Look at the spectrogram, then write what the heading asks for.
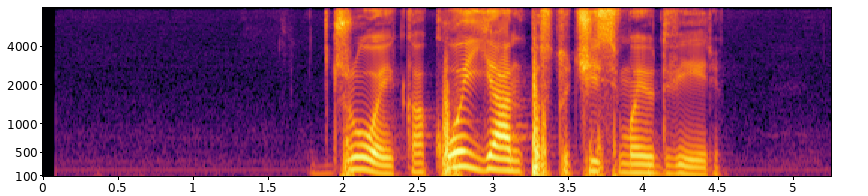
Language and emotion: Russian, angry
